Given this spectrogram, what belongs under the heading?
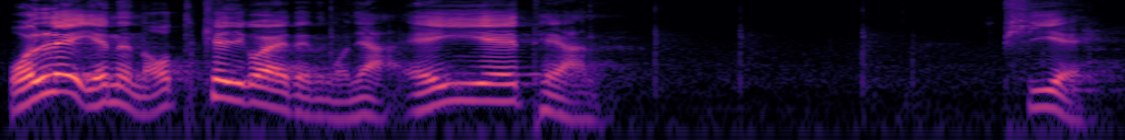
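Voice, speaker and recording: A man's voice: mid-range voice, sing-song, slow, big-room sound. A man tutoring a math class, playful and chuckling, who keeps stopping to ask whether his students follow. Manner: keeps checking in with students, asking if they follow; playful, chuckles between points.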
